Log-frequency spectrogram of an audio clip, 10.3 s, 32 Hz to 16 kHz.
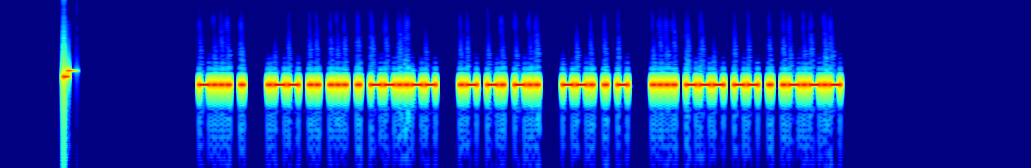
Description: Morse code, heard as a keyed tone, about 36 wpm, 700 Hz. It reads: BE WISE, AND GET HOME.
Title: Sentences from Top 1600 Words 35wpm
